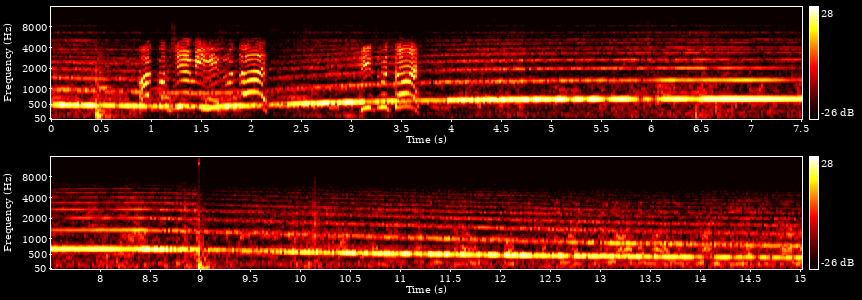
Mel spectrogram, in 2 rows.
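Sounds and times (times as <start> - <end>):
mechanical siren winding down: 0.0 - 15.0
short thump: 0.4 - 0.6, 7.6 - 10.3.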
